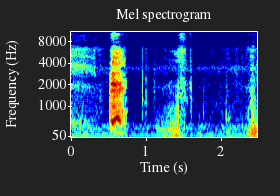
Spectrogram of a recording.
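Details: A puppy gives a sharp, harsh cough followed by a softer hacking sound over quiet room noise; puppies may cough after eating something or a foreign object.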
